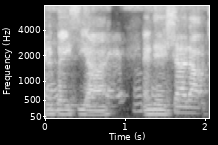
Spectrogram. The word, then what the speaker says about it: Cannabaceae: we'll get to talk about it a little bit, but you definitely are saying it right. It's Okay. Cannabaceae.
